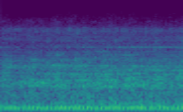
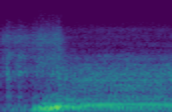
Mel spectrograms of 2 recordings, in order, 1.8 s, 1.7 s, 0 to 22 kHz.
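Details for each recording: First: 1990 Mitsubishi Montero at first start: low idle rumble with an uneven, lumpy beat of about four pulses a second; stumbling rough idle, running rich with black smoke. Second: Gen 1 Mitsubishi Montero after MAF, TPS, coil, ICM, distributor, fuel pressure regulator and coolant temp sensor replacement: cold start catches quickly and holds an even high idle like a choke setting, normal during warm-up.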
